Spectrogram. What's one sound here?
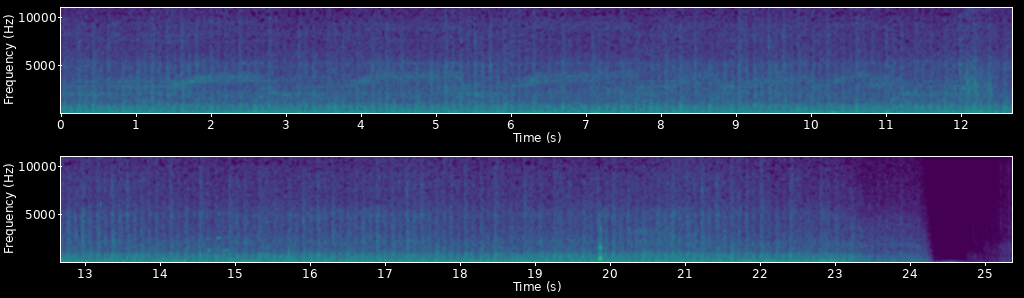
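A steam locomotive rumbles and chuffs steadily through a tunnel.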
